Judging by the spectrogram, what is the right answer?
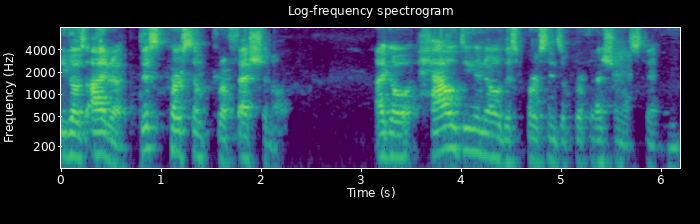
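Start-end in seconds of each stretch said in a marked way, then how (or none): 0.3-2.3 put-on heavy, thick, laid-on Russian accent. Retelling what Stan told the speaker on the phone, Stan's thick Russian accent. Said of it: "with thick Russian accent".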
